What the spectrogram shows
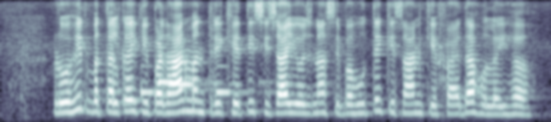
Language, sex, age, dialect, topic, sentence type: Magahi, female, 56-60, Western, agriculture, statement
